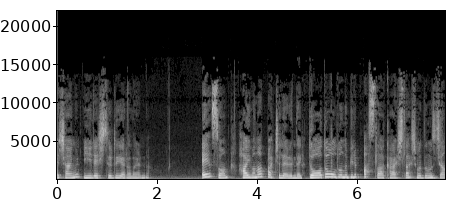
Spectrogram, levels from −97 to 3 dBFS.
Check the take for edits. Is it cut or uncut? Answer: cut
